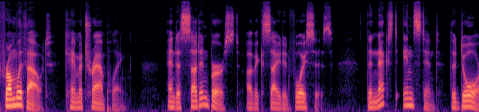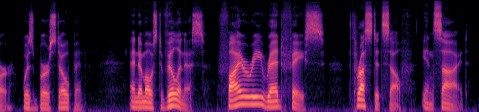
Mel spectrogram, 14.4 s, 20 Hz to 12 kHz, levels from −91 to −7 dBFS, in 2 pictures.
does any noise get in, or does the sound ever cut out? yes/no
no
